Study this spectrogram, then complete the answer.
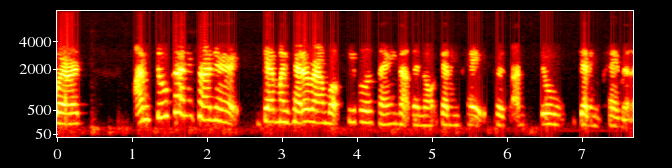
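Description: A woman with an Australian accent, high-pitched, energetic and bubbly, at a moderate pace with very wide pitch swings. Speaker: adult content creator. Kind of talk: casual interview chat. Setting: video call. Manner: energetic, bubbly.

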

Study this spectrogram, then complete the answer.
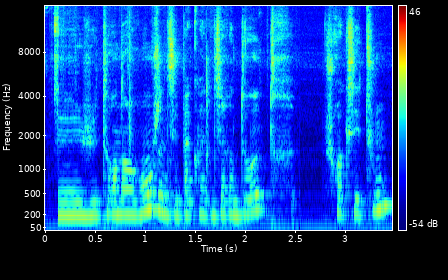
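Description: With audible room echo, a woman speaks at a medium pitch in a dark, mellow tone that is somewhat breathy. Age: 20s. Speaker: podcast host. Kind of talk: solo monologue. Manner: hesitant.

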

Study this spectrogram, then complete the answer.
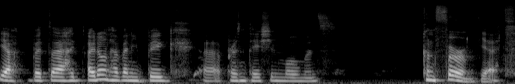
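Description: A woman with a Dutch accent, fairly low in pitch, dark and mellow in tone, at a moderate pace with fairly even intonation, on a very clean recording with a silent background. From Netherlands. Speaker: sound artist and instrument builder. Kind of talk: casual interview. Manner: halting, many fillers.

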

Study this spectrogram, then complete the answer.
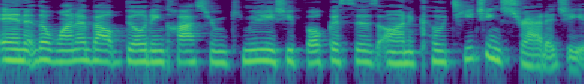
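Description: With an animated, enthusiastic tone, a woman with a fairly low pitch and a bright, sharp tone speaks at a moderate pace. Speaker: podcaster and former special ed teacher, educator. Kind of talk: interview, casual chat. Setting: video call.

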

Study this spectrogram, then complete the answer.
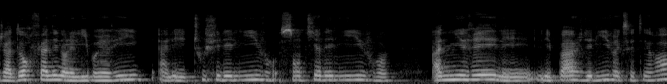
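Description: A dark, mellow tone with monotone, flat intonation at a fairly slow pace, amid audible room echo. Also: woman, medium pitch for a woman. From eastern France, Moselle. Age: 30s. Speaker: podcast guest sharing life story. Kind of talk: casual interview chat. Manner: hesitant, many fillers and repetitions.

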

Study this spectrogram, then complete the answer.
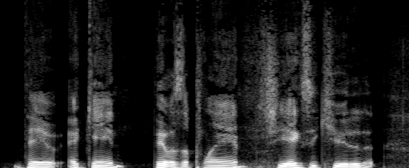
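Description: With an Australian accent, a man speaks in a dark, mellow tone on a very clean recording with a silent background. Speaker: podcast co-host. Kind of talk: casual chat. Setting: recording at night.

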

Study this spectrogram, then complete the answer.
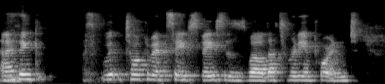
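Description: A woman speaks at a moderate pace with a Cork accent. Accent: Cork Irish. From Ireland, Cork. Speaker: photographer and women's circle facilitator. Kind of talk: casual interview.

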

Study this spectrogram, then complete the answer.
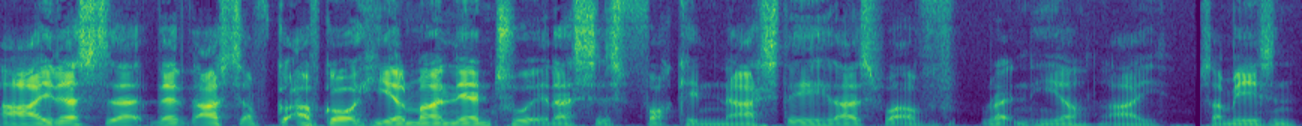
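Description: A man with a Scottish accent speaks at a fairly quick pace in a fairly low pitch with ordinary pitch variation. The recording is very clean, with a silent background. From Scotland. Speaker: podcast co-host. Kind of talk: casual chat.

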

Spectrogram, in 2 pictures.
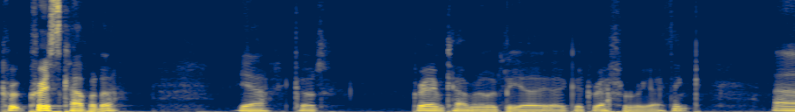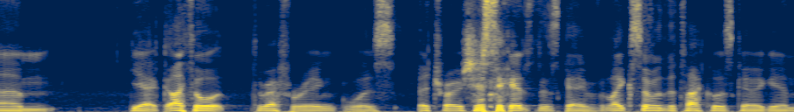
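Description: A man with an English accent speaks at a fairly low pitch with fairly even intonation, leaving long, frequent pauses, on a very clean recording with a silent background. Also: moderate pace. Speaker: football podcast host. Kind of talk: casual chat.

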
